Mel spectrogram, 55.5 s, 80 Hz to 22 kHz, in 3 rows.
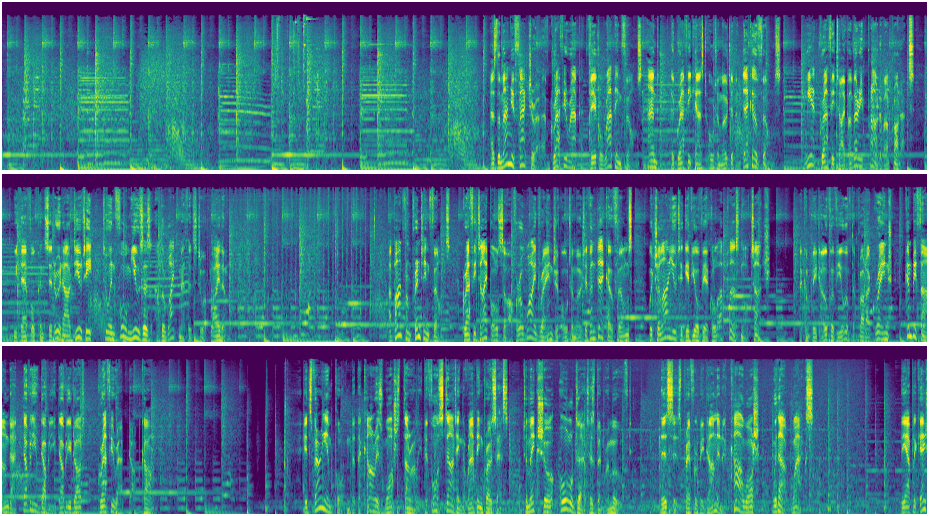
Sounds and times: Music: 0:00.0 - 0:55.5
Speech: 0:09.8 - 0:23.1, 0:26.2 - 0:40.1, 0:43.0 - 0:53.2, 0:55.0 - 0:55.5.

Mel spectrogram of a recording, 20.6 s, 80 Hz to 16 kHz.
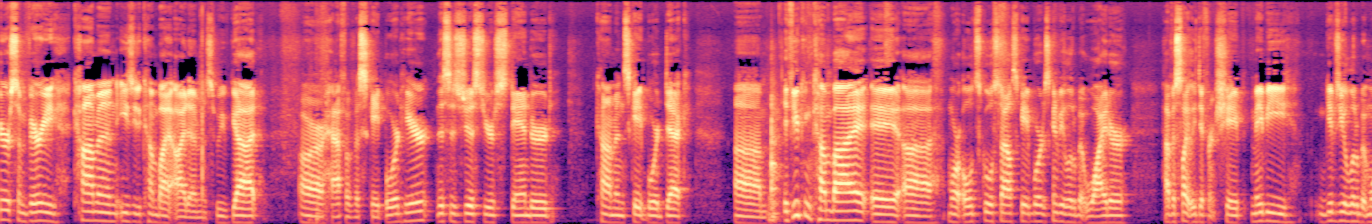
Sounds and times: Speech: 0:00.0 - 0:10.4, 0:11.0 - 0:20.5.

